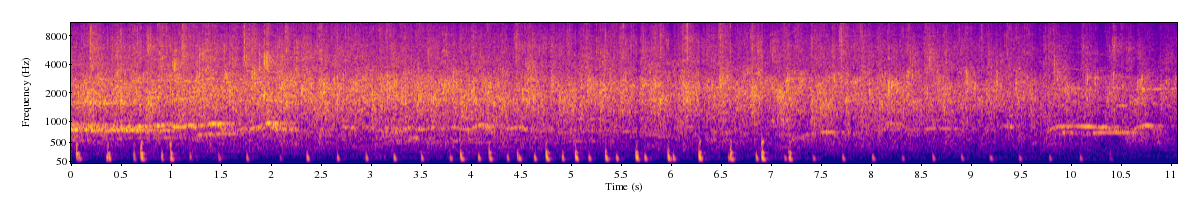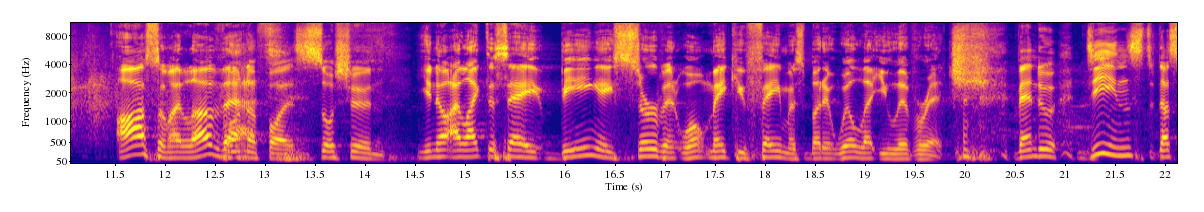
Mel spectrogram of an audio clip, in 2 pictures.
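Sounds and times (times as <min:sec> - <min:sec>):
audience applause: 0:00.0 - 0:13.0
speech: 0:11.6 - 0:22.1.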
